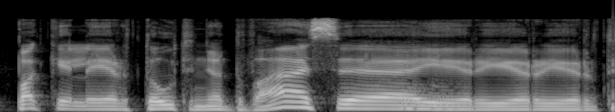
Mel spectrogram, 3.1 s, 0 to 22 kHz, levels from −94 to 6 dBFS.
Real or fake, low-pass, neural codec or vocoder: real; 10.8 kHz; none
